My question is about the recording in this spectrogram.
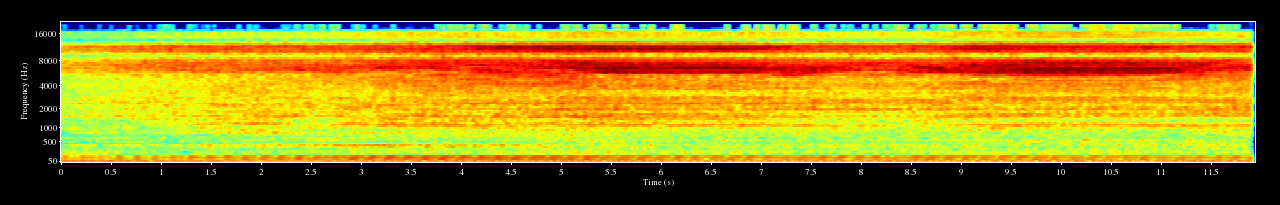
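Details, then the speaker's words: Mercedes ML55 AMG V8 after oil catch can install: smooth, even idle with soft airy hiss; vacuum leak from dipstick not seated, worn O-ring, sounds better once pushed down. "oh, that's why my dipstick is out a little bit. I need to get a new O-ring for this thing. It's just not staying down very well anymore."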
